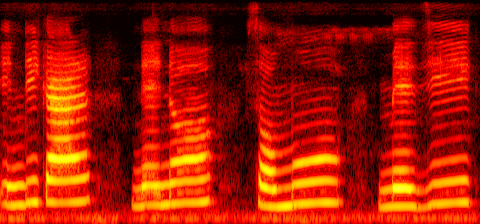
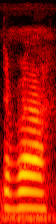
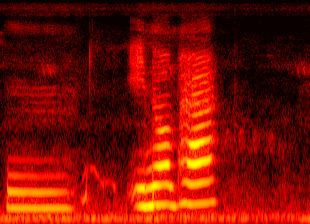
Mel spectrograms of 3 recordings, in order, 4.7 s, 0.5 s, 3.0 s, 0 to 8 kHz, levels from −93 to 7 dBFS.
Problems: background sounds at intervals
